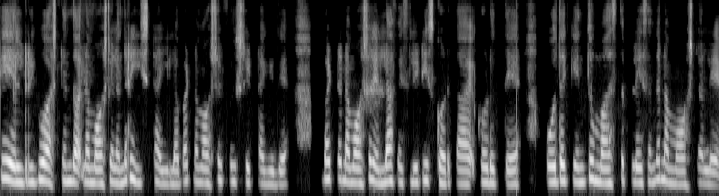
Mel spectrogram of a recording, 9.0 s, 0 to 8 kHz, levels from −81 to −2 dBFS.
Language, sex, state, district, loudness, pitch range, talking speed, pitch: Kannada, female, Karnataka, Bellary, -19 LUFS, 215-245 Hz, 195 wpm, 230 Hz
